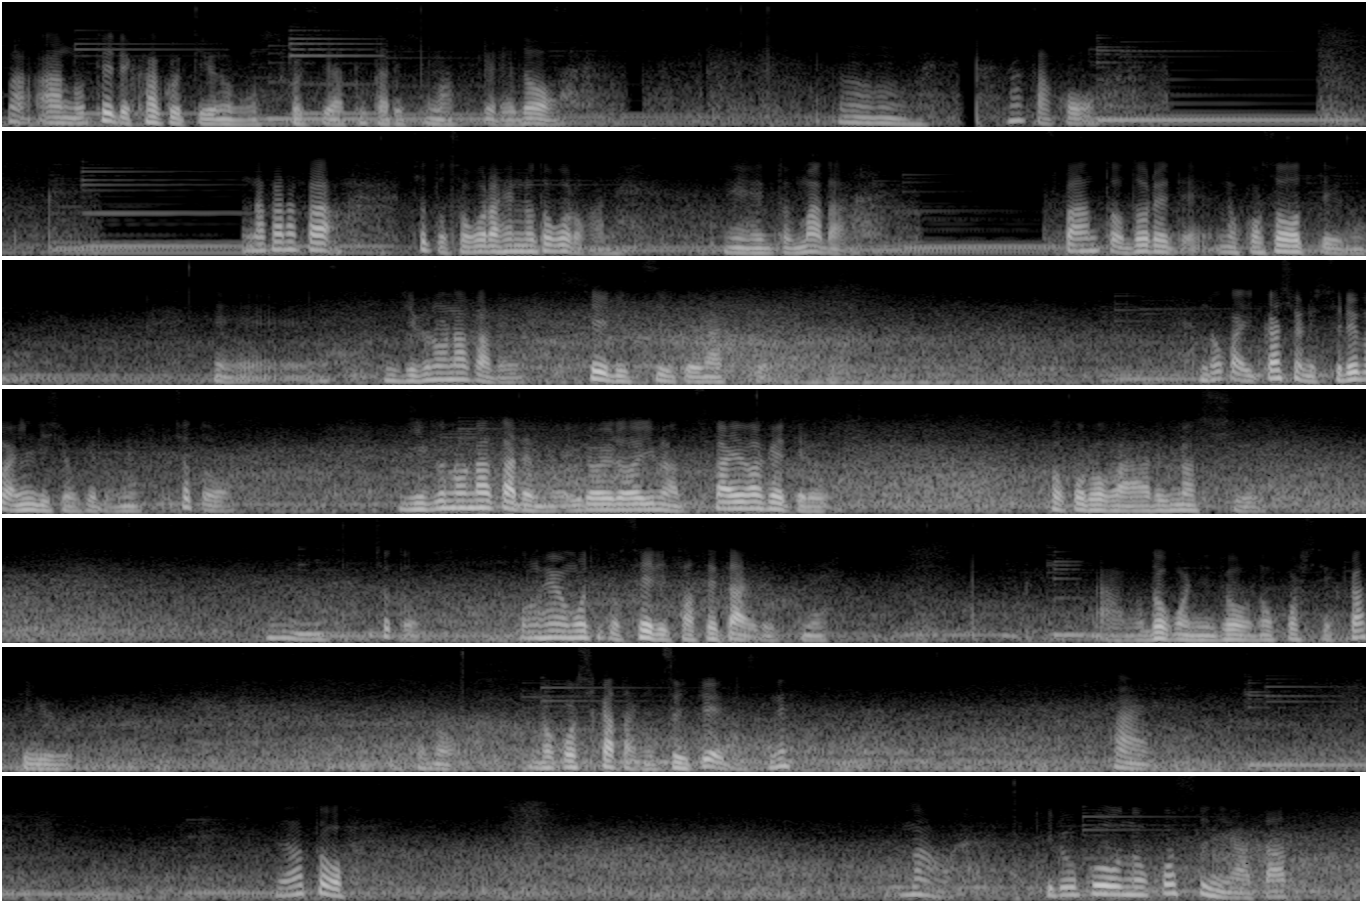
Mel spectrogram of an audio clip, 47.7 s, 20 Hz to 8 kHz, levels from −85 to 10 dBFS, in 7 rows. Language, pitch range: Japanese, 105-155 Hz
